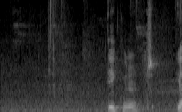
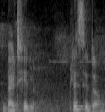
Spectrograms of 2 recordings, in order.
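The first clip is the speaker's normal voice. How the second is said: soft, gentle loving invitation; lovingly; 2 semitones higher, 8 dB quieter than usual. Shown as a demonstration. Teacher shows a loving request, soft and tender. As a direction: coax them kindly to sit. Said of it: "उसने बहुत प्यार से मुझसे कहा".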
